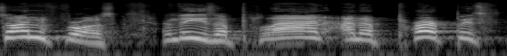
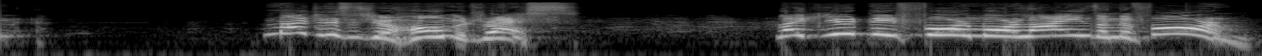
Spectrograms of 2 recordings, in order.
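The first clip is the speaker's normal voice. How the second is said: loud, high, drawn-out disbelief; comic exasperation; 7 semitones higher, 5 dB louder, slower than usual. Real, not acted. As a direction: stretch it out, incredulous and louder. Mock outrage at absurdly long address.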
